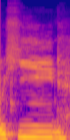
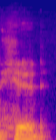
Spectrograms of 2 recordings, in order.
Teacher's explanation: heed should sound longer than hid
